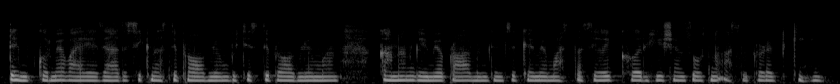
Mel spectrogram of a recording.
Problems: none marked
